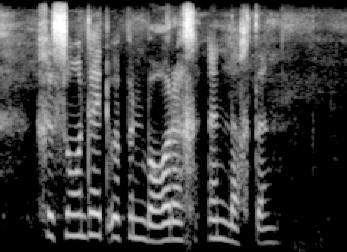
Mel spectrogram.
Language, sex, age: Afrikaans, female, 19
